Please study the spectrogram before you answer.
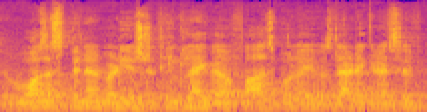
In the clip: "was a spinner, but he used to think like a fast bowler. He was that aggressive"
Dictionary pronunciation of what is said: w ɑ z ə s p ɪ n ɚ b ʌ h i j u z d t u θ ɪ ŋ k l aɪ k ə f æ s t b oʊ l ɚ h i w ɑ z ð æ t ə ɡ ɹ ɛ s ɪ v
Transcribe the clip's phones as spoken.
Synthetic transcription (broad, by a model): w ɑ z ə s p ɪ n ɚ b ʌ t j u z t u t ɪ ŋ k l aɪ k ə f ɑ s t b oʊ l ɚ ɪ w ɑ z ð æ t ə ɡ ɹ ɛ s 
